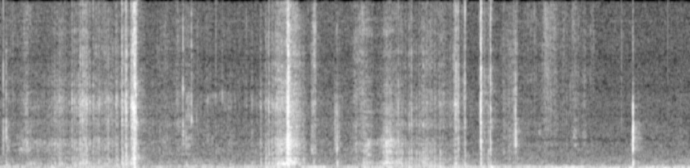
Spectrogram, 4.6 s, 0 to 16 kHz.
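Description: A dry white bar of soap, held in the hand, has curls shaved off its face with a utility knife blade. Quiet, bright scraping and crisp cutting sounds arrive in short strokes, with sharper clicks standing out near 0.9, 1.9, 3.2 and 4.2 seconds over a low background hum.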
